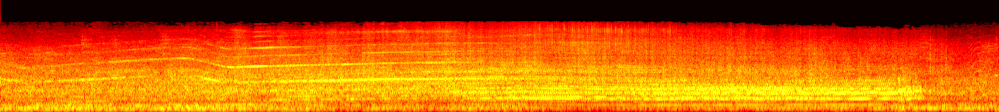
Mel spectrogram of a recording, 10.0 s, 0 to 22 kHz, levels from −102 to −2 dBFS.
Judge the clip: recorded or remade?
recorded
